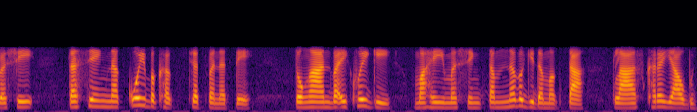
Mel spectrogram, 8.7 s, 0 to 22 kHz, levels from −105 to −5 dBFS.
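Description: There are no technical faults to describe at any point in this speech, which comes through a G.711 A-law telephone line limited to roughly 300 Hz to 3.4 kHz.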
